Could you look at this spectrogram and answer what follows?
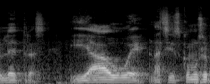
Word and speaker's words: Yahweh: Entonces es como una I, como una A, como una U y como una E. Cada una de las 4 letras. Yahweh, así es como se pronuncia, I-A-U-E.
